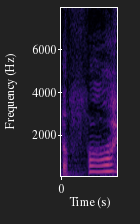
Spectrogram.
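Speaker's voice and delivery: high, soft, stunned anime-style gasp, blurted in shock.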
